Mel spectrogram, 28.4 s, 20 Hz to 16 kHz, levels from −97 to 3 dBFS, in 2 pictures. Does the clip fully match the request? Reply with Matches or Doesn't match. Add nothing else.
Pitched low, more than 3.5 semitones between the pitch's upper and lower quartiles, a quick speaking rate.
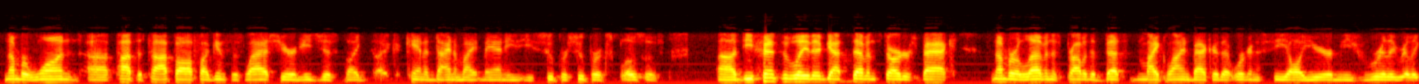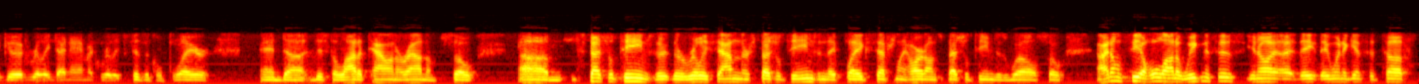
Doesn't match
